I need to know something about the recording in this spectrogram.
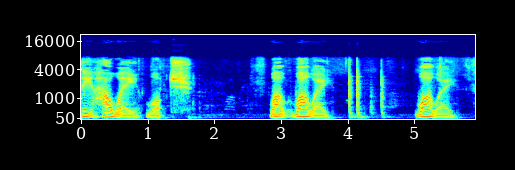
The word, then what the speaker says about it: Huawei: It's called the Huawei watch. Huawei. Why has it got an H at the beginning? Who are we? Is that the same as who are we?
